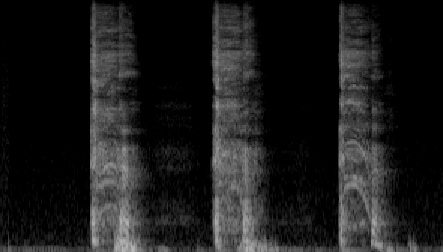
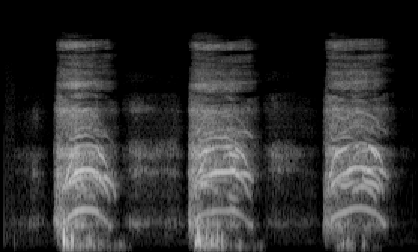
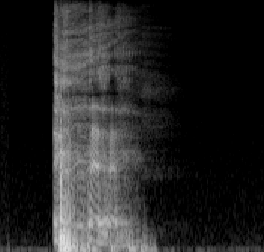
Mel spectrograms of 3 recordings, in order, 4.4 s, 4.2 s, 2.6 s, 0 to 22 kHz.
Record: three_cough_length: 4.4 s
three_cough_amplitude: 4777
three_cough_signal_mean_std_ratio: 0.44
exhalation_length: 4.2 s
exhalation_amplitude: 12581
exhalation_signal_mean_std_ratio: 0.58
cough_length: 2.6 s
cough_amplitude: 32768
cough_signal_mean_std_ratio: 0.33
survey_phase: alpha (2021-03-01 to 2021-08-12)
age: 18-44
gender: Male
wearing_mask: 'No'
symptom_cough_any: true
symptom_shortness_of_breath: true
symptom_fatigue: true
symptom_fever_high_temperature: true
symptom_headache: true
symptom_change_to_sense_of_smell_or_taste: true
symptom_loss_of_taste: true
symptom_onset: 3 days
smoker_status: Ex-smoker
respiratory_condition_asthma: false
respiratory_condition_other: false
recruitment_source: Test and Trace
submission_delay: 2 days
covid_test_result: Positive
covid_test_method: RT-qPCR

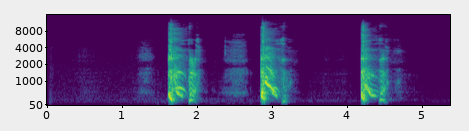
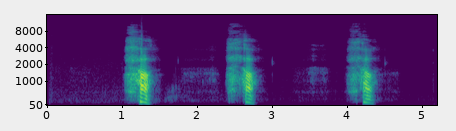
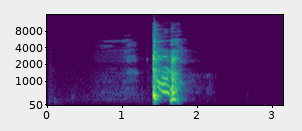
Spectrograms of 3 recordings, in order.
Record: three_cough_length: 5.4 s
three_cough_amplitude: 31294
three_cough_signal_mean_std_ratio: 0.29
exhalation_length: 5.2 s
exhalation_amplitude: 31863
exhalation_signal_mean_std_ratio: 0.21
cough_length: 3.2 s
cough_amplitude: 32768
cough_signal_mean_std_ratio: 0.21
survey_phase: beta (2021-08-13 to 2022-03-07)
age: 65+
gender: Male
wearing_mask: 'No'
symptom_cough_any: true
symptom_onset: 3 days
smoker_status: Never smoked
respiratory_condition_asthma: false
respiratory_condition_other: false
recruitment_source: REACT
submission_delay: 2 days
covid_test_result: Negative
covid_test_method: RT-qPCR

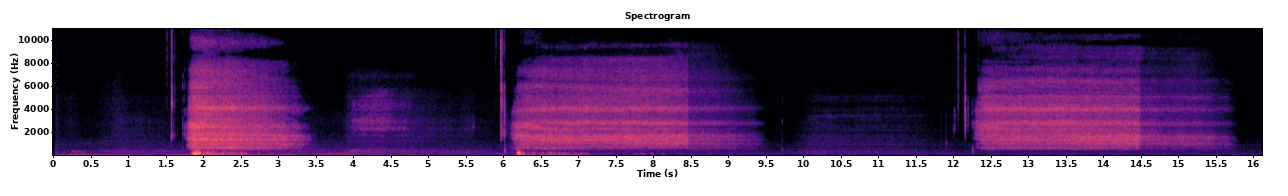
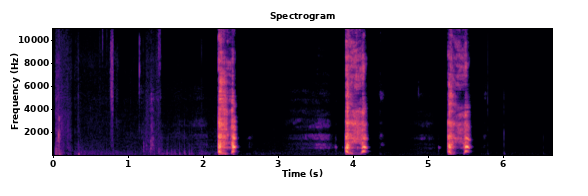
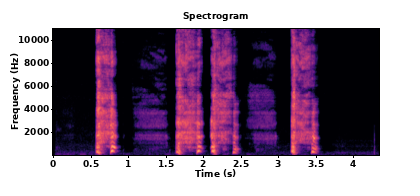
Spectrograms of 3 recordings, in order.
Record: exhalation_length: 16.1 s
exhalation_amplitude: 13470
exhalation_signal_mean_std_ratio: 0.54
three_cough_length: 6.7 s
three_cough_amplitude: 32712
three_cough_signal_mean_std_ratio: 0.22
cough_length: 4.4 s
cough_amplitude: 31300
cough_signal_mean_std_ratio: 0.37
survey_phase: beta (2021-08-13 to 2022-03-07)
age: 45-64
gender: Female
wearing_mask: 'No'
symptom_none: true
smoker_status: Ex-smoker
respiratory_condition_asthma: false
respiratory_condition_other: false
recruitment_source: REACT
submission_delay: 0 days
covid_test_result: Negative
covid_test_method: RT-qPCR
influenza_a_test_result: Negative
influenza_b_test_result: Negative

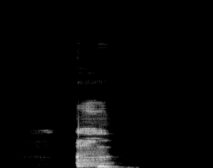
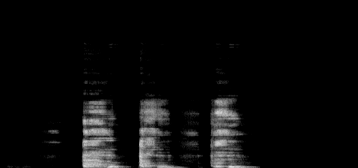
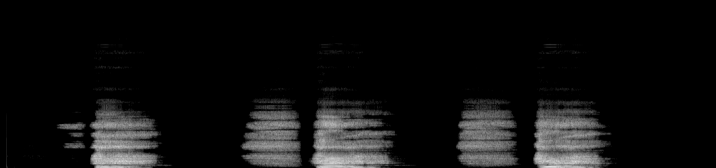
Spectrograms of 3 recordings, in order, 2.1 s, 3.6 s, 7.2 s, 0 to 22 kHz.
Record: cough_length: 2.1 s
cough_amplitude: 29252
cough_signal_mean_std_ratio: 0.32
three_cough_length: 3.6 s
three_cough_amplitude: 30744
three_cough_signal_mean_std_ratio: 0.4
exhalation_length: 7.2 s
exhalation_amplitude: 32524
exhalation_signal_mean_std_ratio: 0.46
survey_phase: alpha (2021-03-01 to 2021-08-12)
age: 45-64
gender: Male
wearing_mask: 'No'
symptom_none: true
smoker_status: Never smoked
respiratory_condition_asthma: true
respiratory_condition_other: false
recruitment_source: REACT
submission_delay: 1 day
covid_test_result: Negative
covid_test_method: RT-qPCR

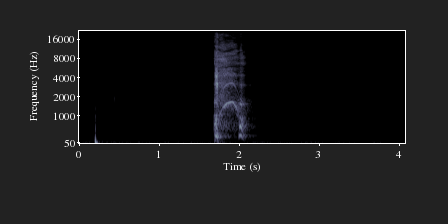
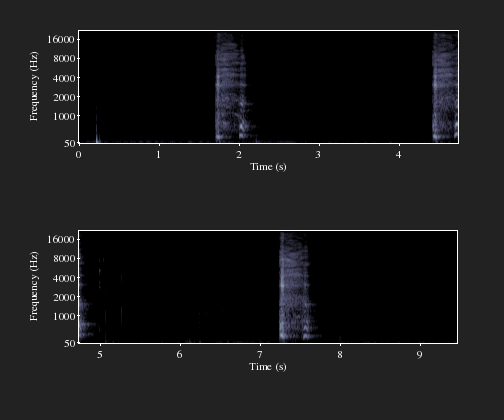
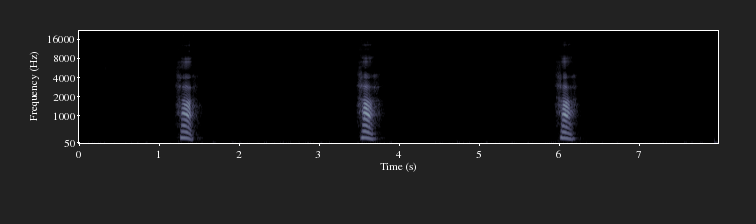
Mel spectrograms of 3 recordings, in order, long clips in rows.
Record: cough_length: 4.1 s
cough_amplitude: 7164
cough_signal_mean_std_ratio: 0.23
three_cough_length: 9.5 s
three_cough_amplitude: 13251
three_cough_signal_mean_std_ratio: 0.23
exhalation_length: 8.0 s
exhalation_amplitude: 4906
exhalation_signal_mean_std_ratio: 0.18
survey_phase: beta (2021-08-13 to 2022-03-07)
age: 45-64
gender: Female
wearing_mask: 'No'
symptom_headache: true
symptom_onset: 7 days
smoker_status: Never smoked
respiratory_condition_asthma: false
respiratory_condition_other: false
recruitment_source: REACT
submission_delay: 2 days
covid_test_result: Positive
covid_test_method: RT-qPCR
covid_ct_value: 28.0
covid_ct_gene: E gene
influenza_a_test_result: Negative
influenza_b_test_result: Negative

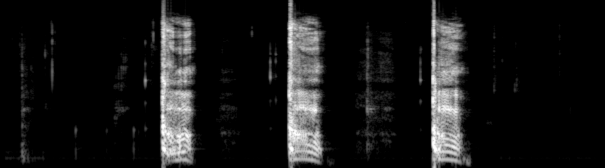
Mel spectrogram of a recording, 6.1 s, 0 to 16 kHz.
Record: three_cough_length: 6.1 s
three_cough_amplitude: 32768
three_cough_signal_mean_std_ratio: 0.29
survey_phase: beta (2021-08-13 to 2022-03-07)
age: 45-64
gender: Female
wearing_mask: 'No'
symptom_cough_any: true
symptom_sore_throat: true
symptom_fatigue: true
symptom_headache: true
symptom_other: true
symptom_onset: 3 days
smoker_status: Never smoked
respiratory_condition_asthma: false
respiratory_condition_other: false
recruitment_source: Test and Trace
submission_delay: 1 day
covid_test_result: Positive
covid_test_method: RT-qPCR
covid_ct_value: 22.5
covid_ct_gene: N gene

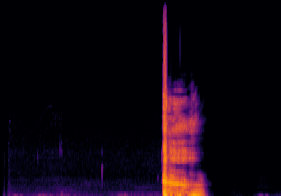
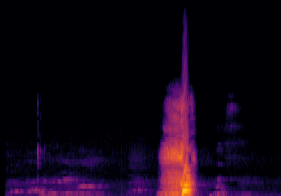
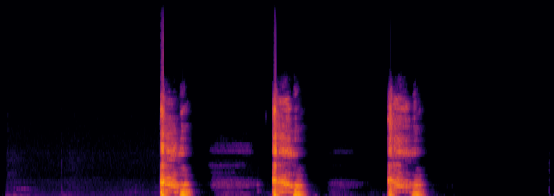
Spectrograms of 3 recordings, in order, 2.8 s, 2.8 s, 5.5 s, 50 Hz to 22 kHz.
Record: cough_length: 2.8 s
cough_amplitude: 32768
cough_signal_mean_std_ratio: 0.27
exhalation_length: 2.8 s
exhalation_amplitude: 32768
exhalation_signal_mean_std_ratio: 0.19
three_cough_length: 5.5 s
three_cough_amplitude: 32768
three_cough_signal_mean_std_ratio: 0.3
survey_phase: beta (2021-08-13 to 2022-03-07)
age: 18-44
gender: Male
wearing_mask: 'No'
symptom_none: true
smoker_status: Ex-smoker
respiratory_condition_asthma: false
respiratory_condition_other: false
recruitment_source: REACT
submission_delay: 3 days
covid_test_result: Negative
covid_test_method: RT-qPCR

